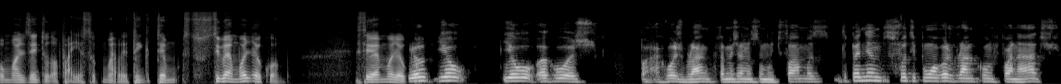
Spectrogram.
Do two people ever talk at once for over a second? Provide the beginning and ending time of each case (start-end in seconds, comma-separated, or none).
none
